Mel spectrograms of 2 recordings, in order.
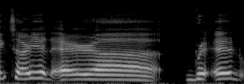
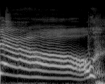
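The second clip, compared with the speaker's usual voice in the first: no drawn out at a high pitch; 7 semitones higher than usual. Retelling a friend's answer in a John Mulaney voice. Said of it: "and John Mulaney voice".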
